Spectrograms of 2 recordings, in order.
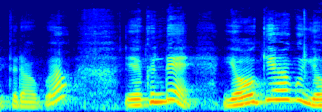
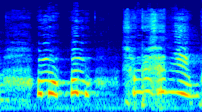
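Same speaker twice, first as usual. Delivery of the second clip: very high, urgent cry of a name; retold cry to the stumbling missionary, very high; alarmed calling out. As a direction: call out to her in alarm. Calling out to stricken friend.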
